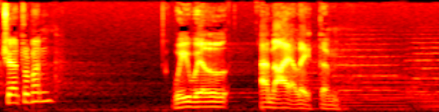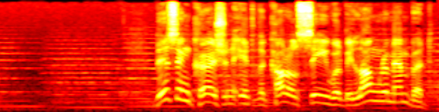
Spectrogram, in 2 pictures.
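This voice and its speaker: An actor playing an arrogant, confident Japanese naval commander in an audio drama, declaiming pompously. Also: male voice, a little high, fairly bright tone. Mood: rousing, triumphant.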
